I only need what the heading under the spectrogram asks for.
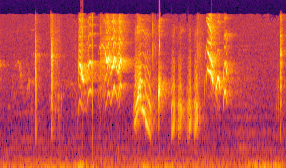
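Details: White-rumped shama giving a dense, rapid phrase of rich warbled and slurred notes with scattered sharp ticks, in a quiet setting.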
